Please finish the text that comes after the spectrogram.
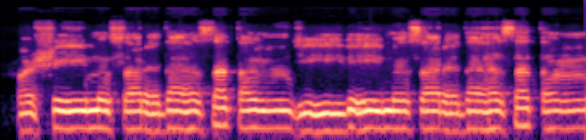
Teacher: तालव्य शकार के स्थान पर दंत्य शकार आया आपका, और दंत्य सकार के स्थान पर आपका तालव्य सकार है लगभग सब स्थानों में, तो इसको ठीक कर लीजिएगा बस।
